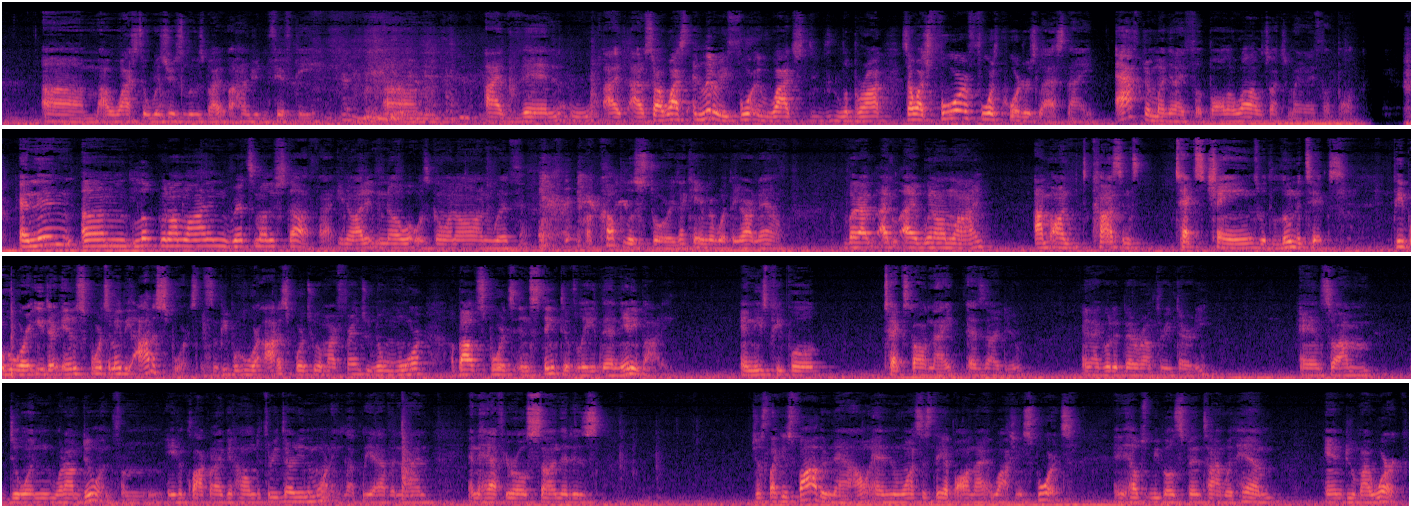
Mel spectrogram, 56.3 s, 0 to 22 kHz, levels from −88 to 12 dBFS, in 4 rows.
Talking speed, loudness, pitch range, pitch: 205 wpm, -23 LUFS, 125-150 Hz, 135 Hz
